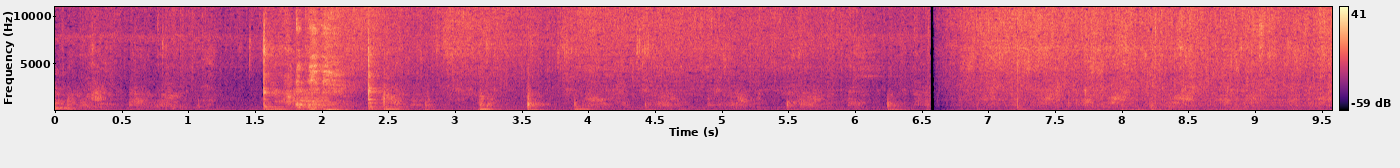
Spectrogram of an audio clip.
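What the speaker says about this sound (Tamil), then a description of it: "நல்லா கலந்து விட்டுகிட்டே இருங்க." Mukkani halwa, a sweet made with three fruits, is stirred in a pan, giving repeated scraping and wet sloshing strokes over a soft sizzle of thick cooking mixture, moderately close with no voices.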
